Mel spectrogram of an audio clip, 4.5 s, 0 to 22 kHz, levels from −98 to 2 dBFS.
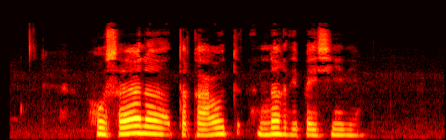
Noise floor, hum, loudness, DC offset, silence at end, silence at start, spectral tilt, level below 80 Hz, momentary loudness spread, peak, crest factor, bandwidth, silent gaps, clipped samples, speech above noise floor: -69 dBFS; none; -27 LUFS; under 0.1%; 0.85 s; 0.9 s; -5.5 dB/octave; -74 dBFS; 15 LU; -10 dBFS; 18 dB; 10 kHz; none; under 0.1%; 42 dB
